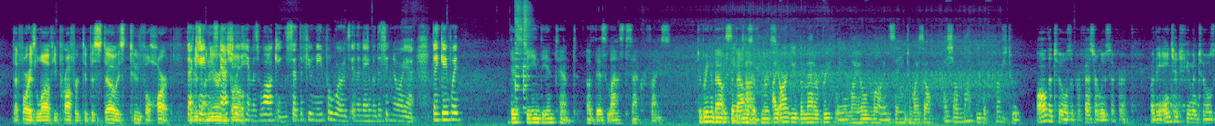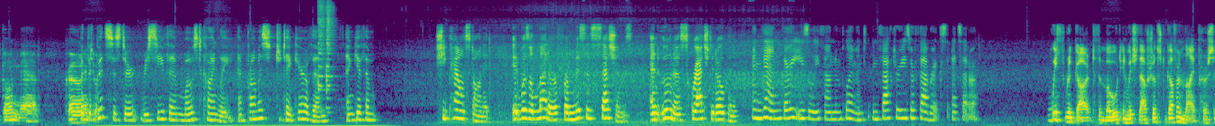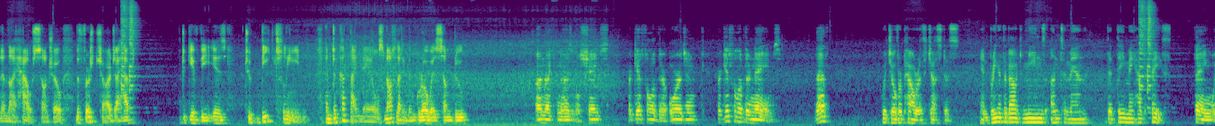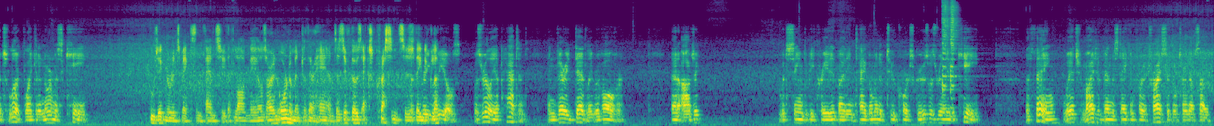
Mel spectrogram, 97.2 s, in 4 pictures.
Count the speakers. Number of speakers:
nine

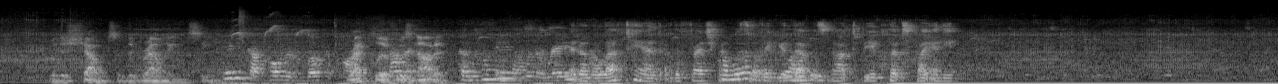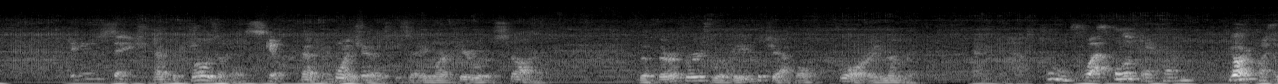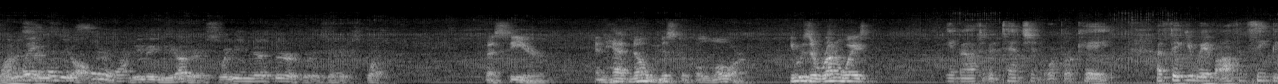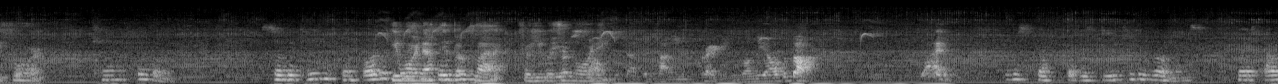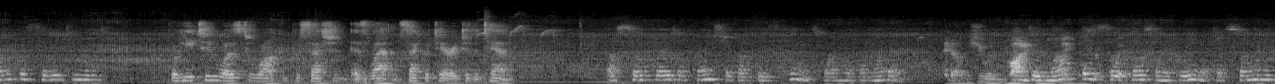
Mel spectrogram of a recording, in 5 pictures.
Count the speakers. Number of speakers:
seven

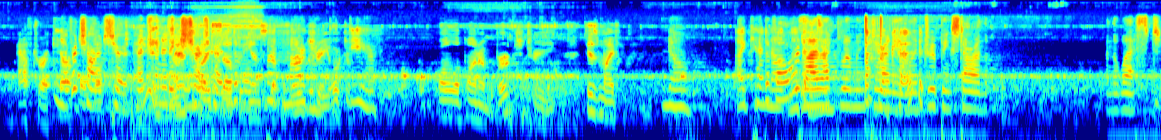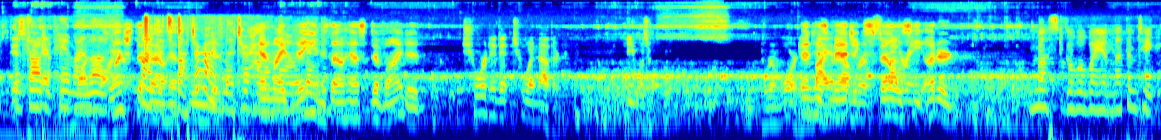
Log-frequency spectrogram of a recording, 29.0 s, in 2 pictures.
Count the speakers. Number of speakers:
five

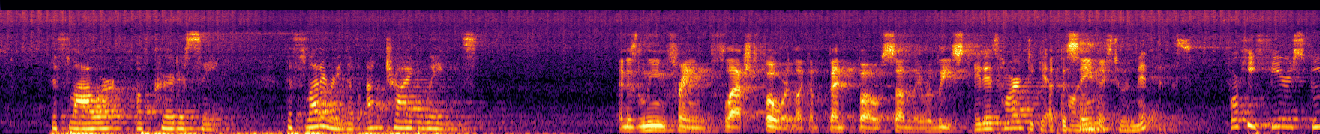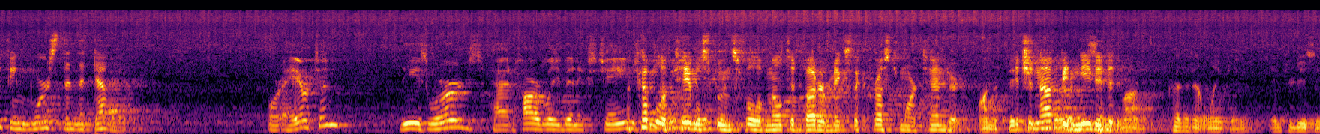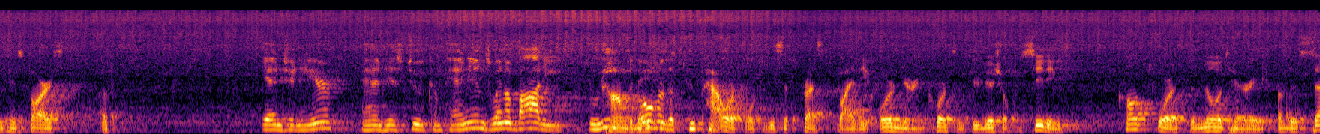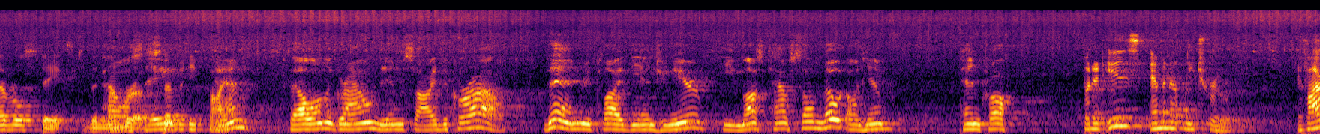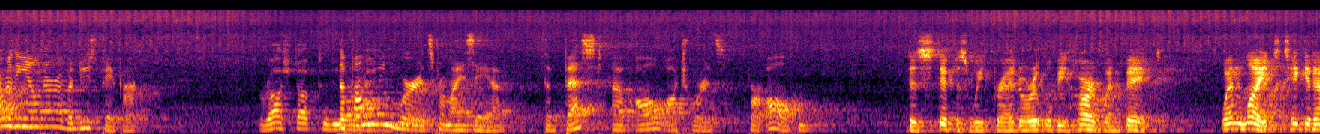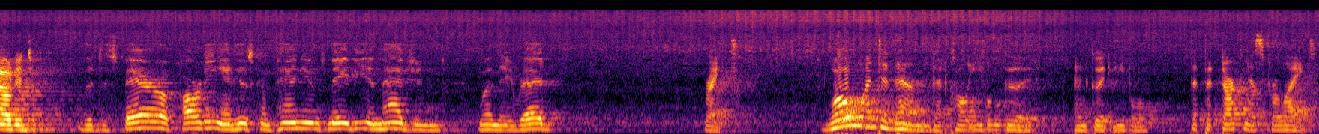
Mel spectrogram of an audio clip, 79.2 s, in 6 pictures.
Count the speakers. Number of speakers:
six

